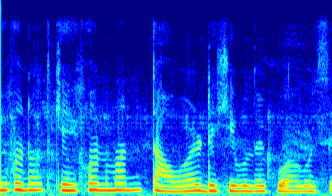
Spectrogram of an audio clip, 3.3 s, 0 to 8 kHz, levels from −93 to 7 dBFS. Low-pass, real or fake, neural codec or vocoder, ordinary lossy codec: 7.2 kHz; real; none; none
